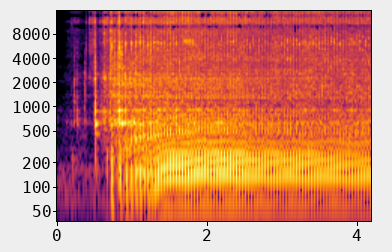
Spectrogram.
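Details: 1951 Briggs & Stratton 6B-SF single-cylinder four-stroke gasoline engine, 1.75 HP, 3600 rpm rated, barn fresh, governor spring readjusted: after a pull start, a steady, quick, even putter at constant speed with no misses or surging; healthy running.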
